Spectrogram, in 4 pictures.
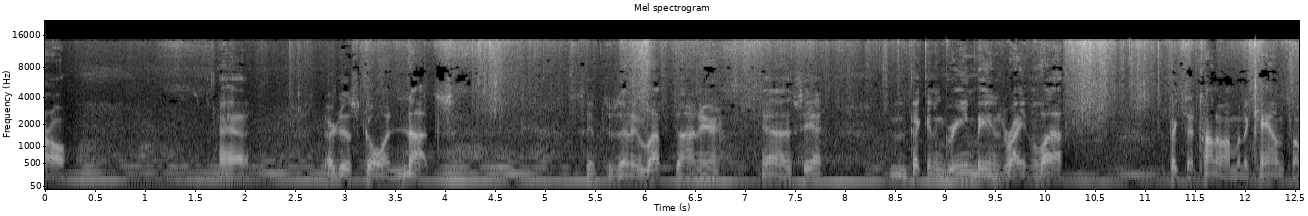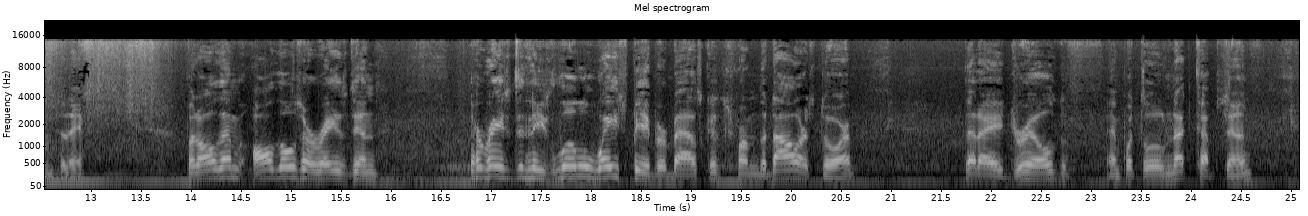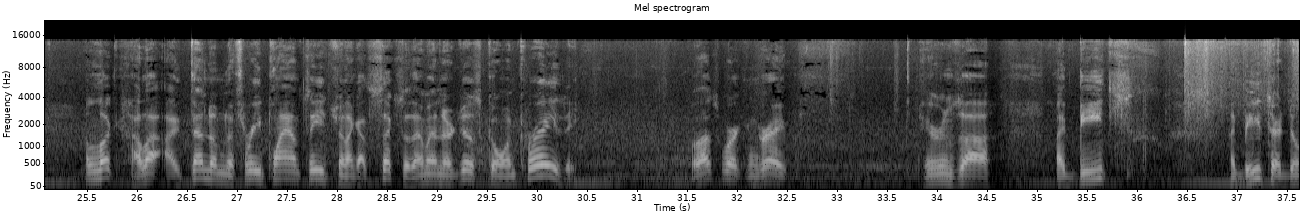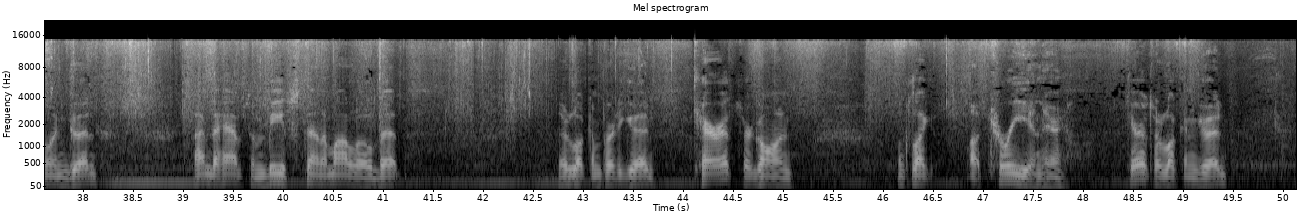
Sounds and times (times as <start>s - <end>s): Speech: 0.0s - 0.2s, 1.6s - 2.1s, 2.8s - 4.2s, 5.3s - 7.8s, 8.4s - 10.2s, 11.2s - 13.0s, 14.0s - 15.9s, 16.8s - 20.7s, 21.7s - 24.6s, 25.5s - 30.4s, 31.5s - 32.6s, 33.8s - 34.6s, 35.2s - 36.1s, 36.9s - 38.2s, 39.0s - 41.2s, 42.7s - 45.2s, 46.1s - 49.5s.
